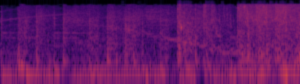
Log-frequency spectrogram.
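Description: Rapid bursts of gunfire from a powerful weapon in the robot brawler game Battlecore Robots, loud and continuous, with crashing impacts layered through the chaotic fight.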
